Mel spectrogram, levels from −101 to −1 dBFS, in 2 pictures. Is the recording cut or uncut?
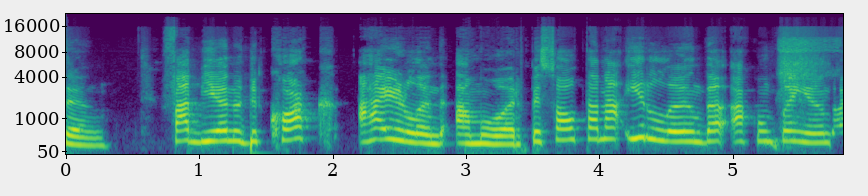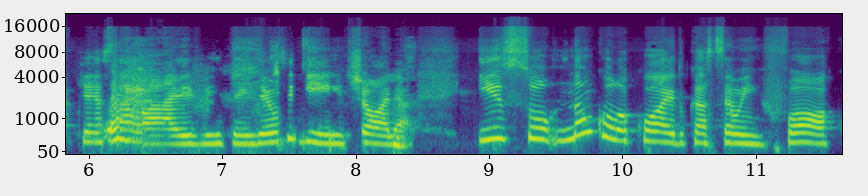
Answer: cut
